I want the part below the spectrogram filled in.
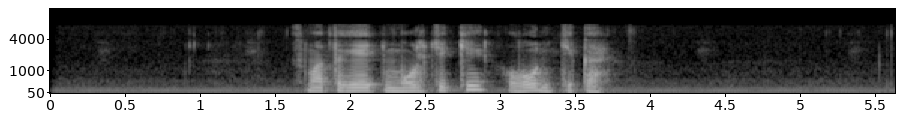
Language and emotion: Russian, neutral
